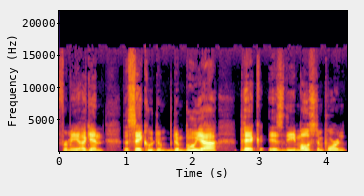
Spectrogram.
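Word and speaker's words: Doumbouya: Again, an A for me for the Siku Dumbuya, or Dumbuya. I mean, it's going to be hard for me to switch up the last name pronunciation, but Dumbuya.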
